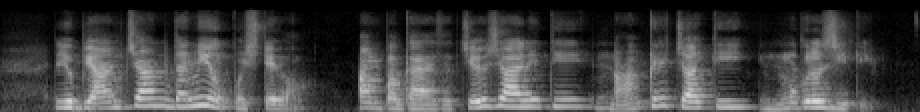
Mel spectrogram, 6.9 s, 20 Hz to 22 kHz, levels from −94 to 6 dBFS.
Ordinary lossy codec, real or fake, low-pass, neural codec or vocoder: none; fake; 14.4 kHz; codec, 32 kHz, 1.9 kbps, SNAC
